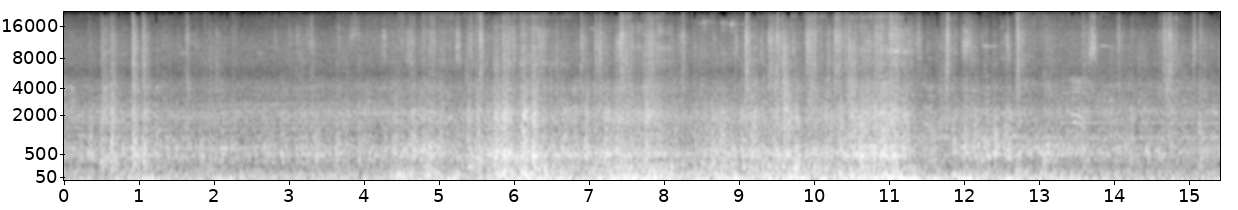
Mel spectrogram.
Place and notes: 北投 復興崗, Taipei City - Take the MRT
